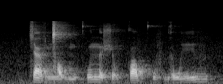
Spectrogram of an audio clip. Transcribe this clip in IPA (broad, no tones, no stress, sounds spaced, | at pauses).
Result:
c æ v ŋ͡ǀ ɒ v m ə kʷʰ ə n ə ʃ ə v k ɒ v kʷʰ ɛ v ɡ ʏ w i v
